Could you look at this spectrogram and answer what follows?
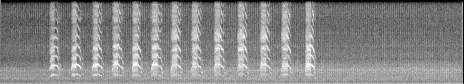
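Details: Southern lapwing mobbing an elderly man: a long run of about twelve harsh, ringing calls, evenly spaced roughly every half second over a constant low-pitched background hum, then quiet.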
